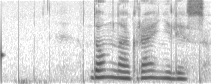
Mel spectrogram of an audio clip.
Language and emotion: Russian, sad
